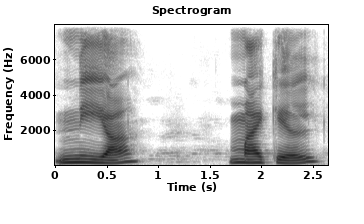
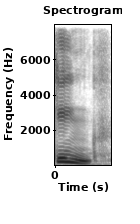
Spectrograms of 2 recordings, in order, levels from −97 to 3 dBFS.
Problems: none marked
